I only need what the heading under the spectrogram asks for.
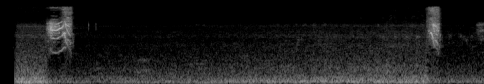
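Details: Female double-collared seedeater calling to rouse males: one loud, high chirp with a falling slur early on, then a single shorter sharp note several seconds later, with steady low hiss between.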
